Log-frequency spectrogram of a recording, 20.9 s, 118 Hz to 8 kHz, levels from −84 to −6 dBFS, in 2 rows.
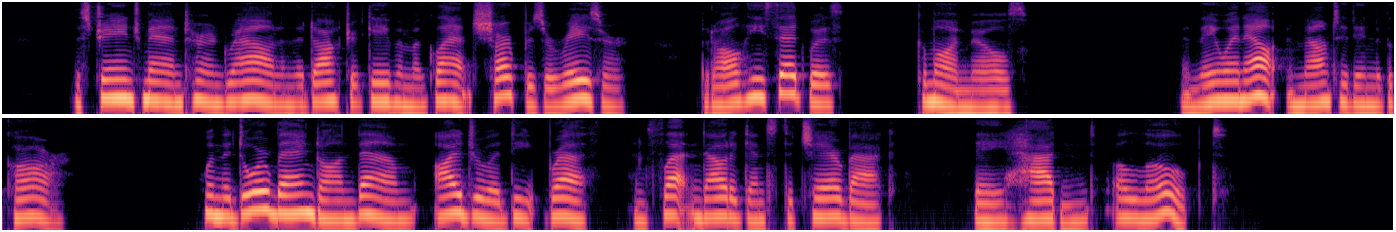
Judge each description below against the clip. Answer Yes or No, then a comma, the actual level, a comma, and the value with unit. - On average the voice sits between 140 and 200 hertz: Yes, medium, 185 Hz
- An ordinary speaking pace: Yes, average, 155 wpm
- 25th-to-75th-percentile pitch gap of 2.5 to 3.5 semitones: Yes, average, 2.8 semitones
